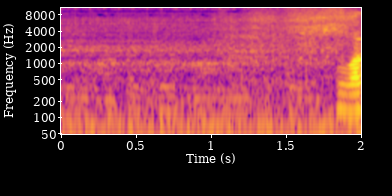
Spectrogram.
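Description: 2018 Honda Accord's engine idling, a steady low hum.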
